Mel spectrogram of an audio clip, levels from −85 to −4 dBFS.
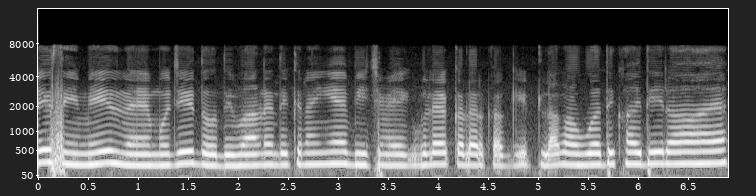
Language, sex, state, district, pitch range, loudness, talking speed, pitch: Hindi, male, Chhattisgarh, Raigarh, 205-225 Hz, -10 LUFS, 190 wpm, 215 Hz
